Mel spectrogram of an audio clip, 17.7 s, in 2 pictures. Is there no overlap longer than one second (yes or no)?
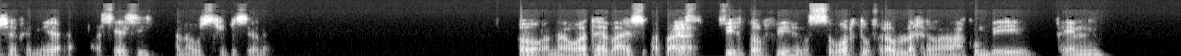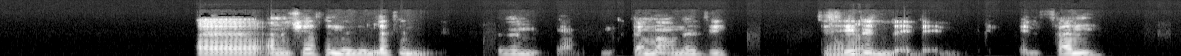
yes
